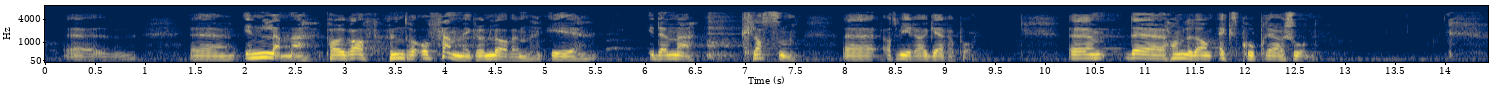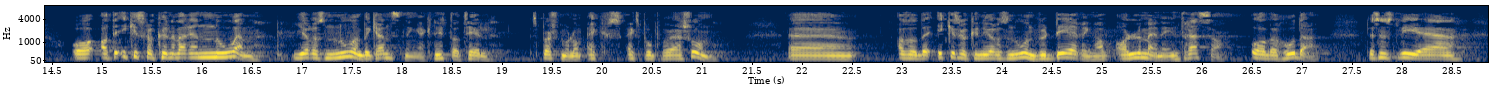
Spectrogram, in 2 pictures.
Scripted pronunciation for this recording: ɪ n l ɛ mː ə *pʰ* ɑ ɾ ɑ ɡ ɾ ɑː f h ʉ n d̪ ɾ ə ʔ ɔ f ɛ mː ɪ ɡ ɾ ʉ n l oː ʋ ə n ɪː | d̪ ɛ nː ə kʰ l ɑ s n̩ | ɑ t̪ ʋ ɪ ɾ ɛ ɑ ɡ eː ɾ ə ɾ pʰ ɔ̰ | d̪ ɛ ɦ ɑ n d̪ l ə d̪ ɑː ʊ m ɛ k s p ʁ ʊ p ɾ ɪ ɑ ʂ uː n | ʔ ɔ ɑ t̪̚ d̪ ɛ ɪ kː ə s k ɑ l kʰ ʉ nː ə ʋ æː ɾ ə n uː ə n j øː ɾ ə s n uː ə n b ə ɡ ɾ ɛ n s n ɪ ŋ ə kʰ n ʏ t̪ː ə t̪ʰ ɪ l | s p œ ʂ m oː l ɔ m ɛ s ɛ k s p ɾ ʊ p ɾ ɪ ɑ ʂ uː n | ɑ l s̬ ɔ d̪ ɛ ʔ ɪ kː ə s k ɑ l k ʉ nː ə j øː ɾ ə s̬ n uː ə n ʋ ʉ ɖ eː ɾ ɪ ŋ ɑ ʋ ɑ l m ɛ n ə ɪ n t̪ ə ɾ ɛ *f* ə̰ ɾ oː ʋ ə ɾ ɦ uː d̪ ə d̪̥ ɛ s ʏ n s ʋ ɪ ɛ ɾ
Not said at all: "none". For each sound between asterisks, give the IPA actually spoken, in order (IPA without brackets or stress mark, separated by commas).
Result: pʰ, s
